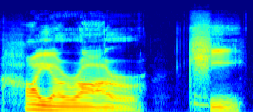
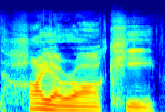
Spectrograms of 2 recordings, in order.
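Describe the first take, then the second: First: The R sound in the middle is pronounced. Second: The R sound in the middle is silent. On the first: The speaker calls it wrong. "you don't say rar" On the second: The speaker calls it right. "but hierarchy"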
